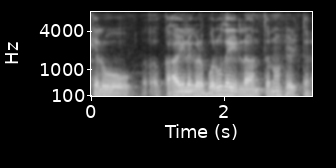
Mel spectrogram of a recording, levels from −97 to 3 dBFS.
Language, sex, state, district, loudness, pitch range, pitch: Kannada, male, Karnataka, Mysore, -15 LUFS, 100-120 Hz, 110 Hz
